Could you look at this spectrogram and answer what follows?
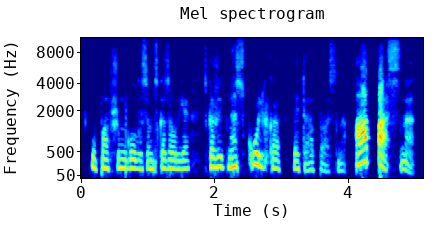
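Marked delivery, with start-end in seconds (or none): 4.1-5.0 energetic, vigorous, higher pitch. A woman answers the father's question about how dangerous it is, energetically. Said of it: "энергично ответила она".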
